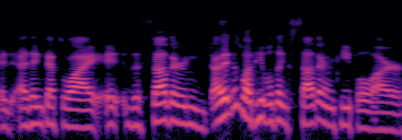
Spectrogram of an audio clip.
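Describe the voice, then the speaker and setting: On a very clean recording with a silent background, a man with an American accent talks at a moderate pace in a fairly high pitch with ordinary pitch variation. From Missouri. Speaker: podcast co-host. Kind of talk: casual chat.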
